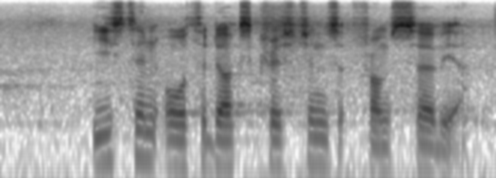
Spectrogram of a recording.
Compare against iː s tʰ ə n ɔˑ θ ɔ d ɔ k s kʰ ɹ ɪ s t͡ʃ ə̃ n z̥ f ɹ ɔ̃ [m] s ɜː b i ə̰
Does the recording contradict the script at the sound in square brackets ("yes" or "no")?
no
